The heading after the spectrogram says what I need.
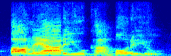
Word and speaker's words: Balneário Camboriú: Balneário Camboriú.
